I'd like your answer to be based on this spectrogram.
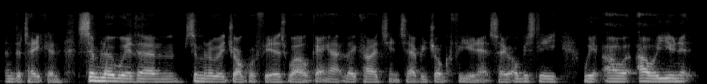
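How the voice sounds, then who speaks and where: A man's voice: mid-range voice, a little mellow. Man presenting, hesitant and explanatory. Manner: hesitant, explanatory, with repeated words. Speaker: presenter of school curriculum resources. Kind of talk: semi-scripted webinar presentation.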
